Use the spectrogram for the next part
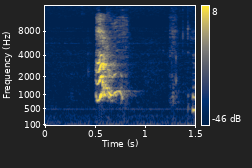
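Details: A pug reacting as if seeing ghosts lets out a single high, strained yelp lasting about a third of a second, then near silence and a faint start of another whine.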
